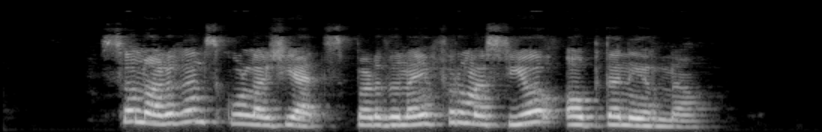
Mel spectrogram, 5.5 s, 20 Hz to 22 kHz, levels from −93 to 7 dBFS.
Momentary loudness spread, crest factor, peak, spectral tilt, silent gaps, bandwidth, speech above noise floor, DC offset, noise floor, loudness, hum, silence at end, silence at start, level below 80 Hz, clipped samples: 8 LU; 16 dB; -4 dBFS; -4 dB/octave; none; 9.4 kHz; 67 dB; under 0.1%; -85 dBFS; -18 LUFS; none; 0.8 s; 0.7 s; -74 dBFS; under 0.1%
